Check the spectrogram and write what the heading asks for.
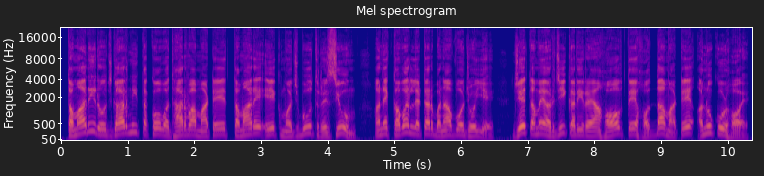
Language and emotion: Gujarati, neutral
